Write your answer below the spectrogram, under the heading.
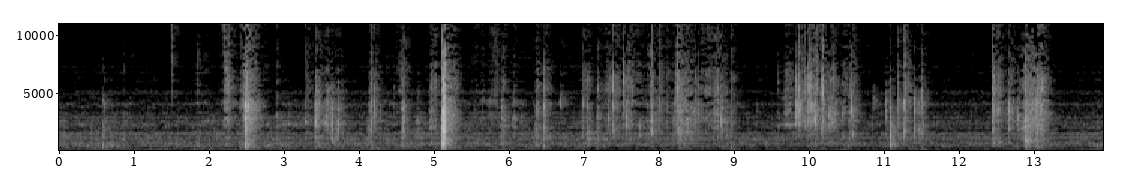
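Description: Small cardboard blind box being opened by hand: a few sharp snaps and taps as the card flaps are pulled open, with light rustling of card and plastic packaging in between.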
